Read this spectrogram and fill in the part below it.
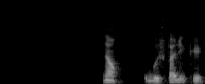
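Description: A man speaks briefly, close to a microphone.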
